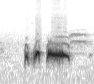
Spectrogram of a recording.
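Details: Spotted dove calling, played to stimulate other doves. One clear low coo: two quick short notes, then a smooth sustained note lasting about half a second.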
